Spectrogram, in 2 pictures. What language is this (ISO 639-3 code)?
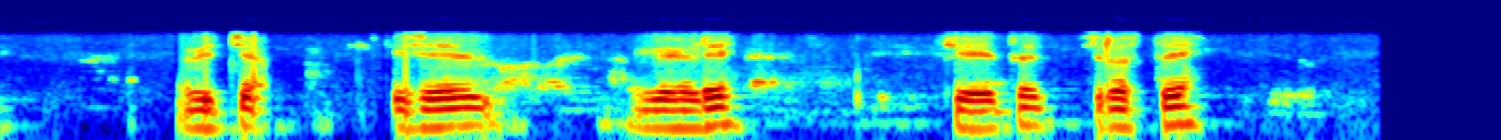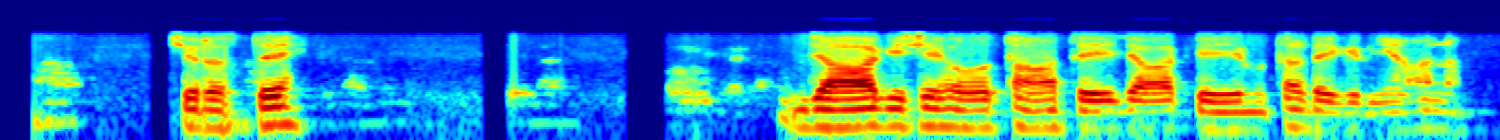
pan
